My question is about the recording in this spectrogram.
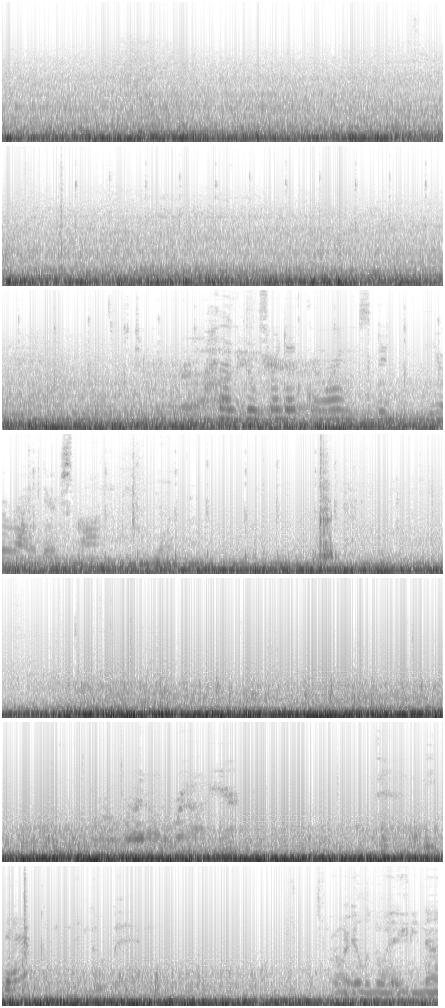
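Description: Steady low road and engine rumble of a moving car, heard from inside the cabin, growing louder a little past halfway, with faint talking now and then.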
